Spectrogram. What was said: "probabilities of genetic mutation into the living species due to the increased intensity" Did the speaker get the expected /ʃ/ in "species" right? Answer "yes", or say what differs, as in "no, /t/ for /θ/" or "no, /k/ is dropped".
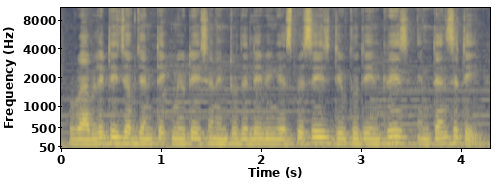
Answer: no, /s/ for /ʃ/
